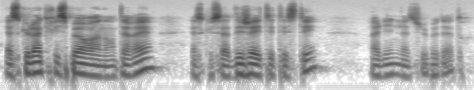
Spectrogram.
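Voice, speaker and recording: A man's voice: lowish voice, a little fast, vocal fry, warm tone. A man moderating a public science panel, asking questions and making teasing asides.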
